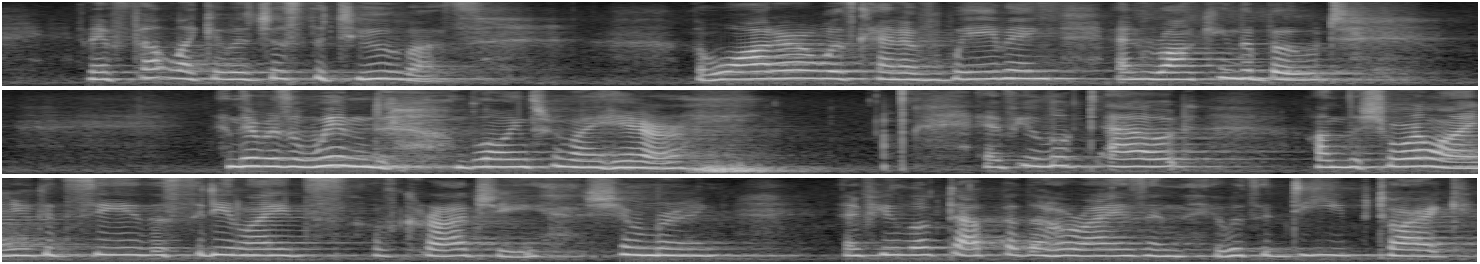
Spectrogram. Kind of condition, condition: setting, live audience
